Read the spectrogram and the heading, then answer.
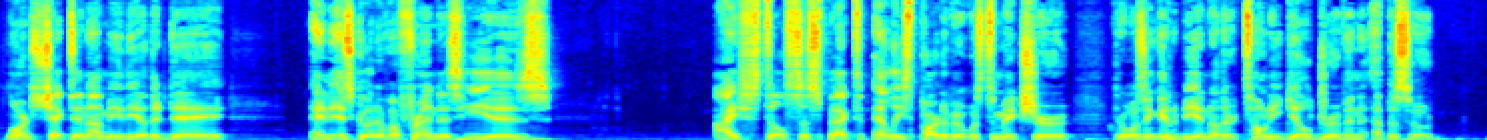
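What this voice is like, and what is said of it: Voice not fully recovered, slightly impaired. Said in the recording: “I don't know if you guys can hear, my voice is not 100%. It's better. And hopefully it's tolerable, but it's not 100%.”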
